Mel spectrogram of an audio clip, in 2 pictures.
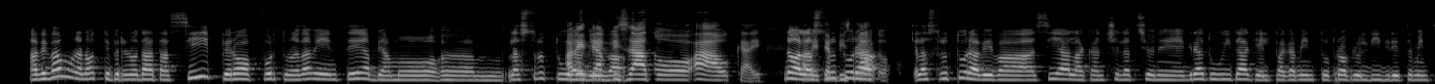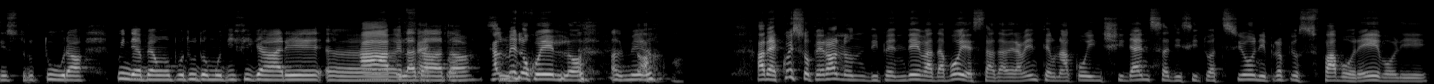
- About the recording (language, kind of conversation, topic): Italian, podcast, Ti è mai capitato di perdere un volo o un treno durante un viaggio?
- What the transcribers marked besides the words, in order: "proprio" said as "propio"; laughing while speaking: "quello, no"; chuckle; "proprio" said as "propio"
